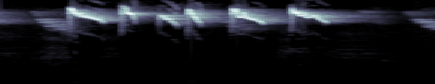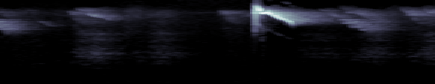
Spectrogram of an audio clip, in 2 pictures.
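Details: White-eye song played to encourage singing: a quick run of five sharp high descending chirps, softer high twitters after it, then one more loud chirp.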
